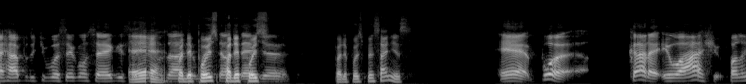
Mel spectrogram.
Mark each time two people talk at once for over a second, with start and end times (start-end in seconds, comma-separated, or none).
1.3-2.7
